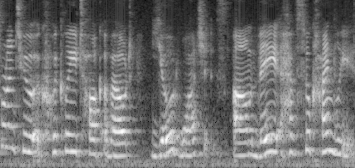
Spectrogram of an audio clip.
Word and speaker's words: JORD: the company is spelled J Ord but it's pronounced Yoda and all of their watches are made from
